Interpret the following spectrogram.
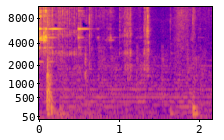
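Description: A sharp metallic clink at the very start as small steel pistol parts, a coiled recoil spring and the striker, spill loose onto a padded mat while the pistol is being taken apart, with a fainter tap near the end. Background music plays throughout.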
